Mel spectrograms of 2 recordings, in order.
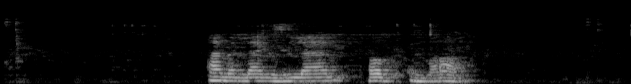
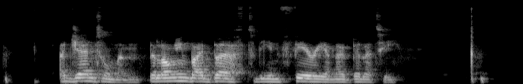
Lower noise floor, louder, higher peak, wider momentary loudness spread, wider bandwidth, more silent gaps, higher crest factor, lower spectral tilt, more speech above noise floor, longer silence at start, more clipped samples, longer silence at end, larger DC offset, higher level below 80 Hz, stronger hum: second, -68 dBFS vs -75 dBFS; second, -27 LUFS vs -20 LUFS; second, -8 dBFS vs 0 dBFS; about the same, 12 LU vs 11 LU; second, 9.2 kHz vs 16 kHz; neither; about the same, 22 dB vs 20 dB; about the same, -7 dB/octave vs -7.5 dB/octave; second, 41 dB vs 55 dB; about the same, 0.15 s vs 0.05 s; neither; first, 1.55 s vs 0.4 s; neither; about the same, -60 dBFS vs -64 dBFS; neither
